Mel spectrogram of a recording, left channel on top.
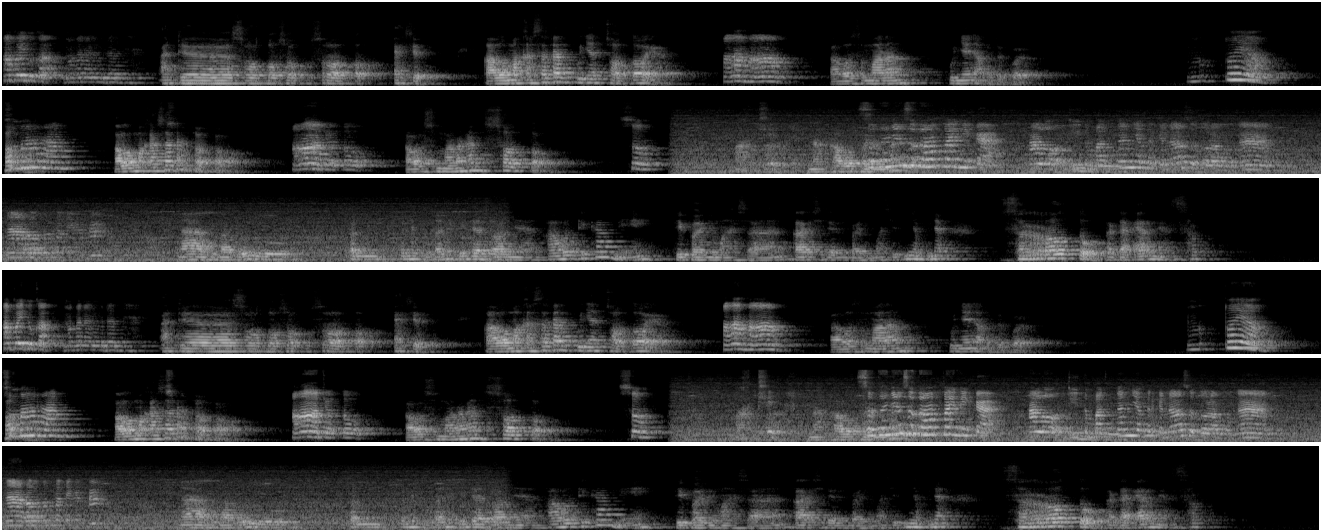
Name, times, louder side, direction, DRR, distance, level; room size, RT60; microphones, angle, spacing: voice 1, 0.0-1.3 7.2-7.8 11.8-12.7 13.3-13.9 16.1-16.8 19.4-19.7 20.1-20.2 20.5-21.1 21.8-23.2 23.4-26.0 26.4-27.4, right 3 dB, 40° right, 3 dB, 0.3 m, -26 dB
voice 2, 1.6-4.2 4.8-6.6 8.3-9.1 9.5-10.3 13.2-13.6 14.3-15.6 17.2-18.7 20.5-22.4 23.6-24.4 26.5-26.9 28.1-29.3 29.9-32.8 33.1-36.0 36.4-38.3, left 1 dB, 25° left, -2 dB, 0.6 m, -28 dB
sound 1, 19.8-31.4, equal, 10° right, 0.7 m, -37 dB
3.4 x 2.4 x 2.2 m, 0.80 s
head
